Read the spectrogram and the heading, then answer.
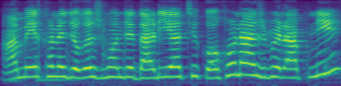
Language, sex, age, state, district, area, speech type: Bengali, female, 18-30, West Bengal, North 24 Parganas, rural, spontaneous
